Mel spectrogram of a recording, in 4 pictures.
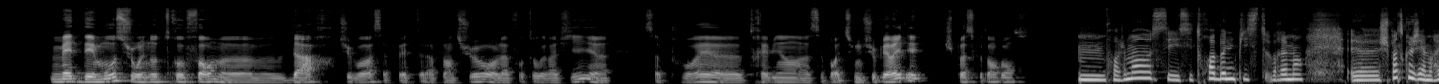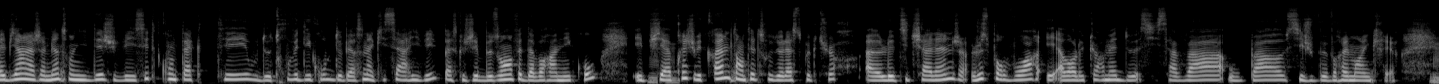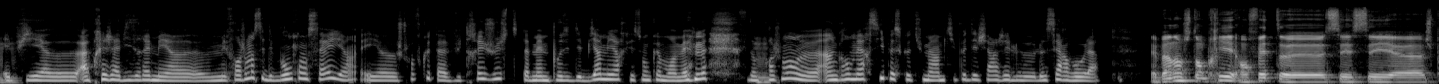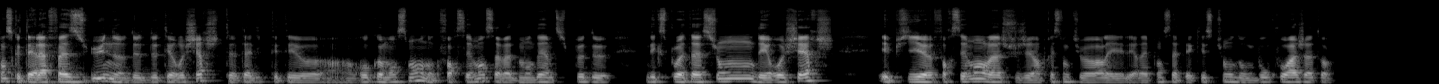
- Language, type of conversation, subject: French, advice, Comment surmonter le doute sur son identité créative quand on n’arrive plus à créer ?
- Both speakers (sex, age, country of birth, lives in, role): female, 35-39, France, Germany, user; male, 35-39, France, France, advisor
- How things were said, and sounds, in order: stressed: "d'art"; tapping; other background noise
